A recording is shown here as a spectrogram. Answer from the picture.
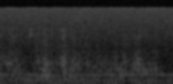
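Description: Near silence: a faint steady hum with a few faint ticks.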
